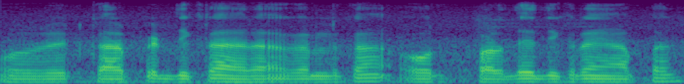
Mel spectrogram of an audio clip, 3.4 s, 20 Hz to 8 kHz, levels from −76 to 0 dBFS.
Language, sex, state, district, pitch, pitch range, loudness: Hindi, male, Bihar, Sitamarhi, 105 Hz, 105-110 Hz, -20 LUFS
